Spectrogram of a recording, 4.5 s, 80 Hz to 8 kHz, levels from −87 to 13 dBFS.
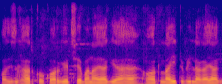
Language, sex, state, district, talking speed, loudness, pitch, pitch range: Hindi, male, Jharkhand, Deoghar, 175 wpm, -17 LUFS, 115 Hz, 110-115 Hz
